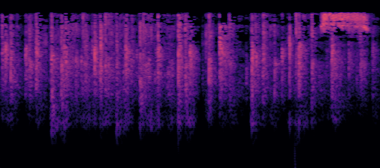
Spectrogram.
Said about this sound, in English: You are not clapping for the Lord Jesus.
